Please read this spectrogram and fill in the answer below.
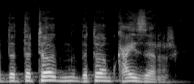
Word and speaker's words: Caesar: The actual pronunciation was Kaiser.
